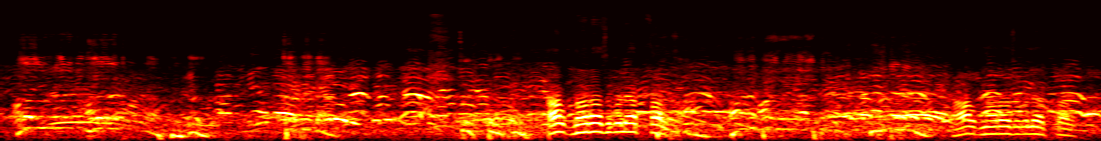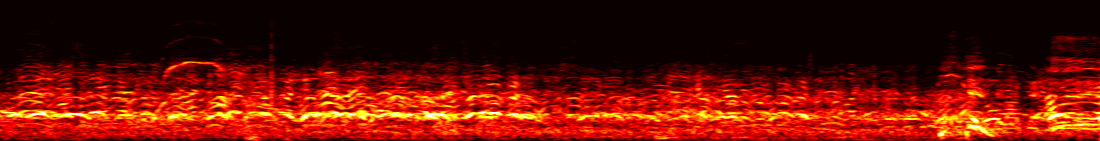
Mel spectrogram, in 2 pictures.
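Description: A large outdoor crowd chatters and calls out loudly.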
